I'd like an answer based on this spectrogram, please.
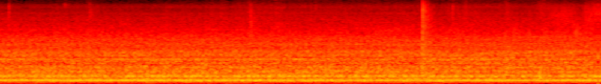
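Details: Panasonic high-power inverter microwave after fuse replacement, heating water until steaming: steady even hum with soft fan whir, no crackling or arcing; works normally, the only fault was a blown fuse.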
